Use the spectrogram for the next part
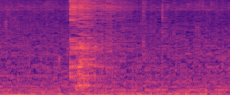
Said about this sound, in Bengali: এখন আমি একটু নাড়াচাড়া করে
